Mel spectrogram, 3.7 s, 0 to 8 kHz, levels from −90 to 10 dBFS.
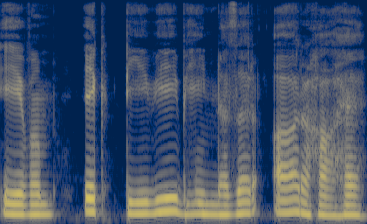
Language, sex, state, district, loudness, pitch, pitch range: Hindi, male, Jharkhand, Ranchi, -15 LUFS, 140 Hz, 135-160 Hz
